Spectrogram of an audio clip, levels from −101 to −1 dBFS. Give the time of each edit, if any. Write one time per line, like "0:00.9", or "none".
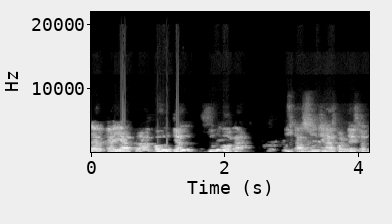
none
